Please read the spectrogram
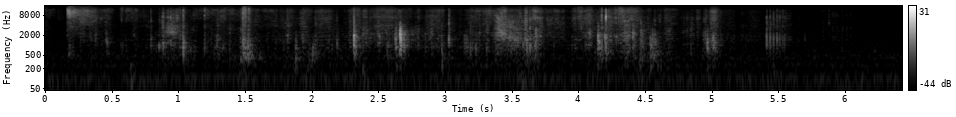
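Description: A folded glossy paper poster being unfolded and handled: irregular rustles and crinkles of stiff paper, dying down near the end.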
